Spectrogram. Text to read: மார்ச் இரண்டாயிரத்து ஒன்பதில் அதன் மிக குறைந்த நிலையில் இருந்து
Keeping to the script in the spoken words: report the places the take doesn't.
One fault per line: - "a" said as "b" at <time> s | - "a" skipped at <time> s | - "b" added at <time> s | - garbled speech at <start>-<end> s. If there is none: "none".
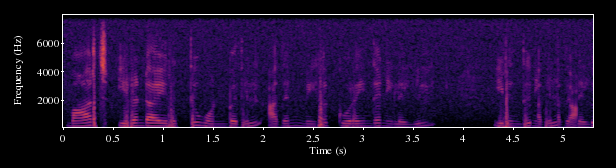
- garbled speech at 4.7-5.3 s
